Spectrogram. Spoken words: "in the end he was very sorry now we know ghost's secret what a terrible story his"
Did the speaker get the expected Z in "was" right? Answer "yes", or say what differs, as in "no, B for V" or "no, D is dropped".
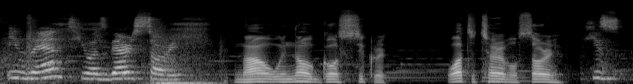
yes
